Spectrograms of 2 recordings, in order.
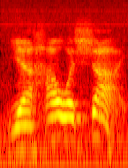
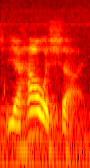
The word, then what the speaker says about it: Yahawashi: 7 verse 45 okay you have the yah ha sha and the i sound here pronounce yahawashai that's in acts 7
